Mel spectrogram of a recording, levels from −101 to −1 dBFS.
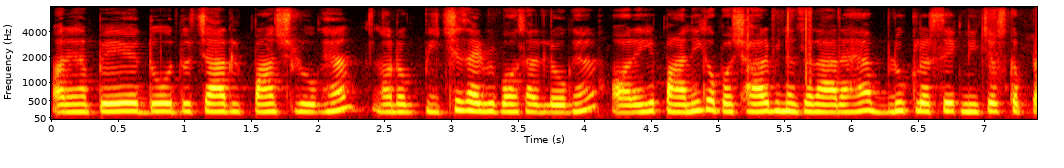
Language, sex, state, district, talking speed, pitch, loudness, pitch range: Hindi, female, Bihar, Gopalganj, 265 wpm, 215 Hz, -26 LUFS, 205-220 Hz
